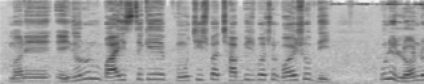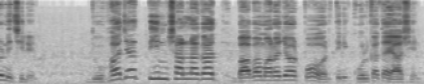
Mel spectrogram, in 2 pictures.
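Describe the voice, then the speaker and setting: A man's voice: high voice, a little mellow, slight background noise. An actor playing a diligent, deferential police inspector, explaining his findings with respectful hesitation in an audio crime drama. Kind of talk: Bengali audio detective drama acting.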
